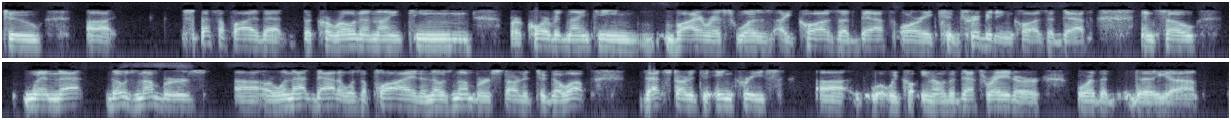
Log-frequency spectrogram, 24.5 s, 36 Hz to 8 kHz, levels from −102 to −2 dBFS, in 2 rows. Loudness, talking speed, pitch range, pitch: -22 LUFS, 145 wpm, 100-115 Hz, 110 Hz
